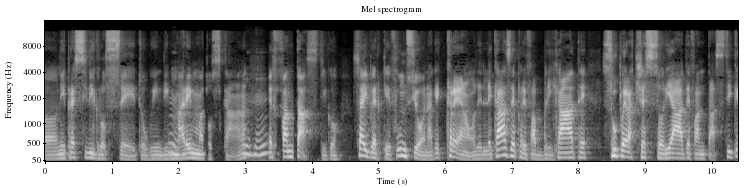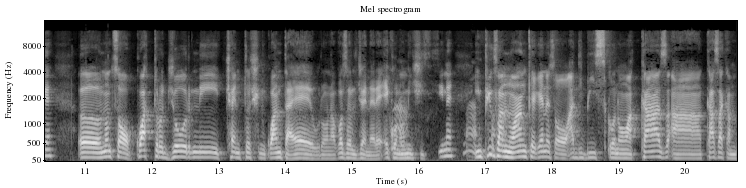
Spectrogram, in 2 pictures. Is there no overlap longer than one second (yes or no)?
yes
